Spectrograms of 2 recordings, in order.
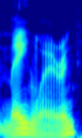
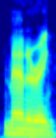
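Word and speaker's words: Mainwaring: steel was inspired by Dad's Army character Captain main wearing uh Captain mannering mannering I've you know what you know when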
